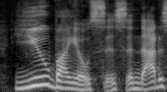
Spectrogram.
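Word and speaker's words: eubiosis: And that when it is in balance, it is called ubiosis. And that is spelled e u b i o s i s.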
